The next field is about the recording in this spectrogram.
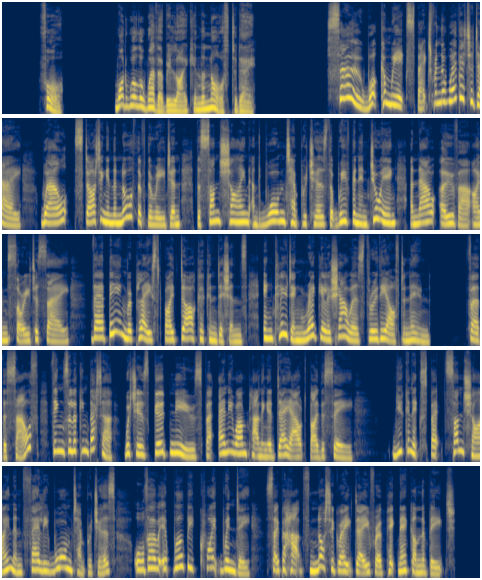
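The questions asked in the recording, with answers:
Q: What will the weather be like in the north today?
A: dark with regular showers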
